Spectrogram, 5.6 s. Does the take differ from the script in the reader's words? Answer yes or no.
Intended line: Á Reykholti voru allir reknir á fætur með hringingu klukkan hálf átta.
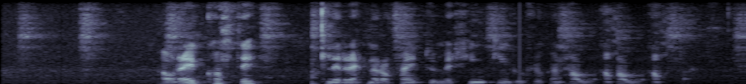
yes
